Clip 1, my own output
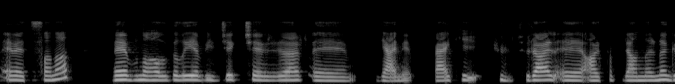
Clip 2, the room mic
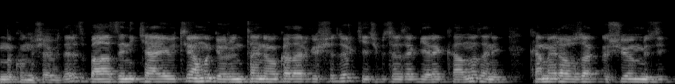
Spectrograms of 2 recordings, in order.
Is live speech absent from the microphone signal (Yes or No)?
No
